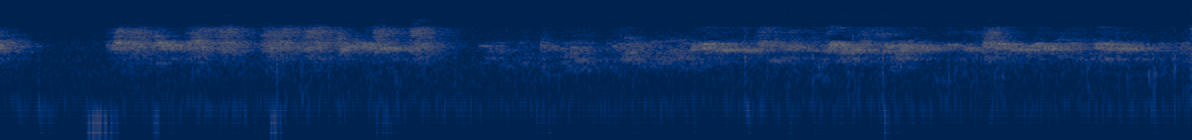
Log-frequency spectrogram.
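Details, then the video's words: A budgerigar out of its cage, excited, keeps up rapid chattering warble over a steady hiss, with a few soft low thumps early on. "Make Your Budgie Chirp with This Excited Budgie Out of its Cage!"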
